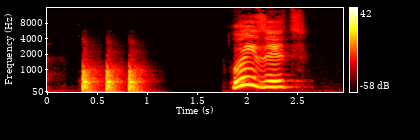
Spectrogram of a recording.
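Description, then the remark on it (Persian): Three quick, even, soft and cautious knocks on a front entrance door, then after a short pause a single voice calls out briefly. “صدای ضربه ملایم و محتاط بر در ورودی او را بیش از پیش می ترساند.”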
